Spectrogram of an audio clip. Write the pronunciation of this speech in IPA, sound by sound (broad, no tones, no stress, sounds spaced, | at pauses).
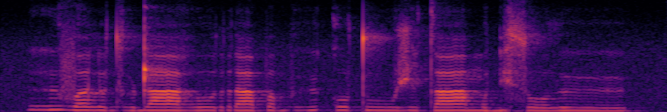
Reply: ɦ ɨ v ɐ l ɵ dʱ ɵ ɖ aː ɦ oː r aː p ɐ bʱ ʉ k o t̪ uː ʒ i t̪ aː m o bʲ ʉ s oː ð ʉː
